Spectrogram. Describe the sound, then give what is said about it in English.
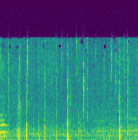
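Raindrops patter irregularly on a small canopy above a portable disposable hot tub, a steady scatter of soft taps with a few sharper, louder drops standing out against a faint background hiss. No voices. “listen to those raindrops on my little canopy here above the portable disposable hot tub.”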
